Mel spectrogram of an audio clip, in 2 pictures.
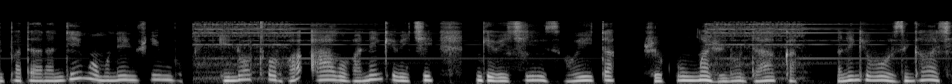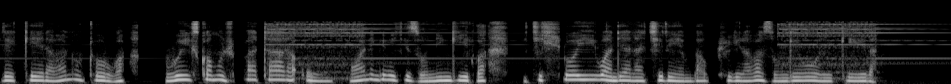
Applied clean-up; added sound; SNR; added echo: none; Telephone; 18 dB; none.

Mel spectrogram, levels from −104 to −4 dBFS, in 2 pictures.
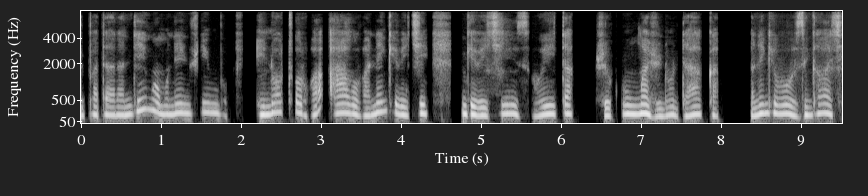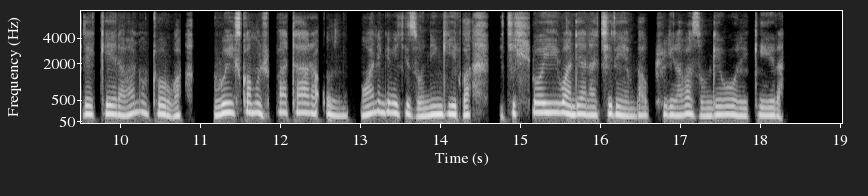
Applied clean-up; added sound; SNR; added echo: none; none; none; none.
